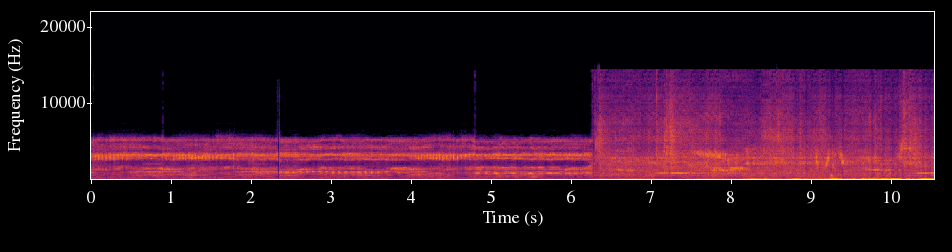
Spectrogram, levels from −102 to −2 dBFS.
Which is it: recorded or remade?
remade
